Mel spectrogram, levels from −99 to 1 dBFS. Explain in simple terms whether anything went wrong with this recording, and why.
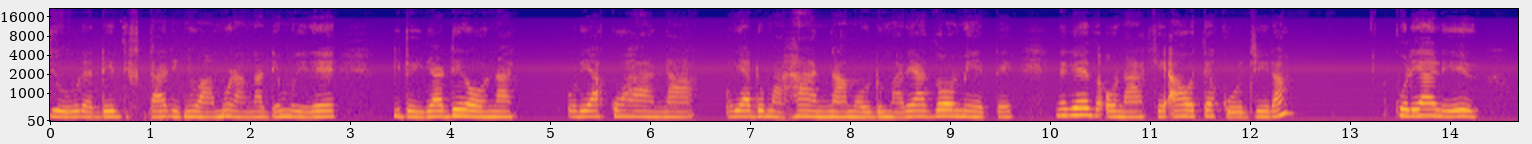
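Yes, there's a mains buzz under the speech from start to finish, a steady raspy hum. Switching spikes from the 50 Hz power supply leak into the recording path.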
